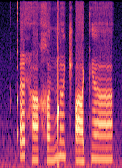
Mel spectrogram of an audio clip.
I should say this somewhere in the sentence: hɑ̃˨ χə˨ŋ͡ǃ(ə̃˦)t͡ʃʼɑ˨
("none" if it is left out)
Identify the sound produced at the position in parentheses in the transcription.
ə̃˦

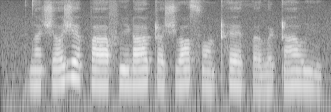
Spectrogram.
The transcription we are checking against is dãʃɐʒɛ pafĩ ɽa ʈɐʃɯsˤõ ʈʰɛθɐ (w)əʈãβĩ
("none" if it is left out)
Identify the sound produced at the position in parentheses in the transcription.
ð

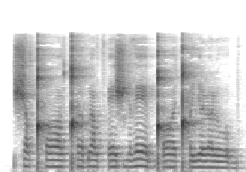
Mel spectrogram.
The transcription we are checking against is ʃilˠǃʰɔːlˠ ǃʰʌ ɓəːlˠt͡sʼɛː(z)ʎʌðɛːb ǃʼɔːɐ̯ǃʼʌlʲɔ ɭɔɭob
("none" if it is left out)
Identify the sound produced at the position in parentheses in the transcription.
ʃ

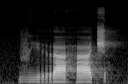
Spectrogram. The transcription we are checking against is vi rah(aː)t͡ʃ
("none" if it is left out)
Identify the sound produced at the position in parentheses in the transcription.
aː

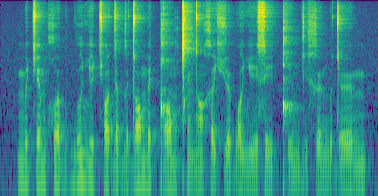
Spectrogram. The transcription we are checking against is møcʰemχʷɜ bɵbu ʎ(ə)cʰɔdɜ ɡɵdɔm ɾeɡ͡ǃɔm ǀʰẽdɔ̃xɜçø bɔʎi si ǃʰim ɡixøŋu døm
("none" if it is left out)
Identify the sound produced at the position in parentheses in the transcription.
ə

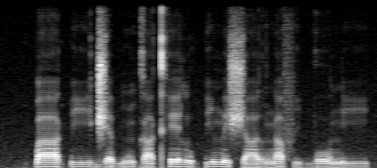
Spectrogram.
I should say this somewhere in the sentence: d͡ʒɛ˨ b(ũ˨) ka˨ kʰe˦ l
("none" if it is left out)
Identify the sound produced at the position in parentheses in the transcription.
ũ˨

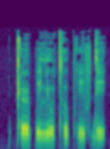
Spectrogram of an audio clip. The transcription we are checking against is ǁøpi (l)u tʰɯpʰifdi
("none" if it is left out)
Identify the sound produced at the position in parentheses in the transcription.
lʲ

